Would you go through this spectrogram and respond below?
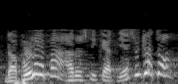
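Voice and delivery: loud, high insistence; retold heated refusal. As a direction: push back hard, voice up. Petugas dan dia bertengkar. (penolakan keras dengan suara tinggi)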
